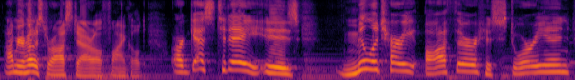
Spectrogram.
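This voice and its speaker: A man's voice: sits high, big pitch swings, moderate pace, faint music behind. A man hosting a radio interview, chatting casually and backing his guest with frequent short "mm-hmm"s. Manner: friendly, lots of short backchannel "mm-hmm"s. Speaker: host. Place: radio studio.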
